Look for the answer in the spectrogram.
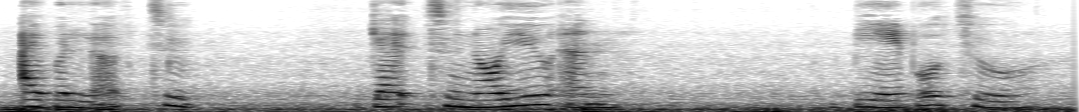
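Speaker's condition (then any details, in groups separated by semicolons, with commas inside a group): Traumatic brain injury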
